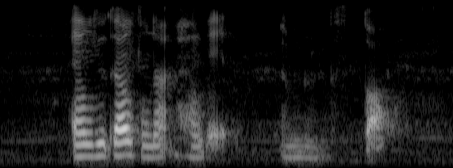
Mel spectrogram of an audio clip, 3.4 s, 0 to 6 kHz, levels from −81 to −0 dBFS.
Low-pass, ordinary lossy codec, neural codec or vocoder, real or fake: 5.4 kHz; none; autoencoder, 22.05 kHz, a latent of 192 numbers a frame, VITS, trained on one speaker; fake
